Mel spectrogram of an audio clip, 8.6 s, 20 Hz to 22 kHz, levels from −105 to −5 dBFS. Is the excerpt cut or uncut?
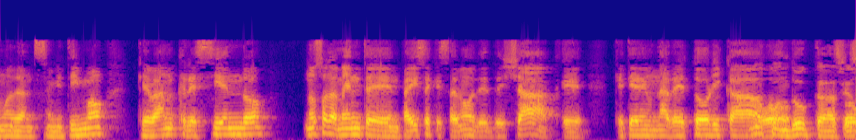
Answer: uncut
